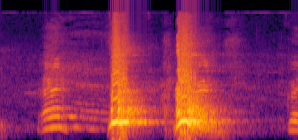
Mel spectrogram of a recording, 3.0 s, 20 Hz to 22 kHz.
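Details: Pit Bull puppy fighting with a bunch of flowers, indoors: a short whining yelp, then two loud, harsh barks about 0.7 seconds apart, and a brief whine at the end.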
